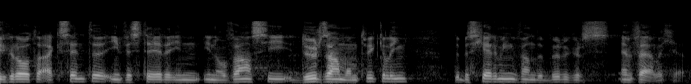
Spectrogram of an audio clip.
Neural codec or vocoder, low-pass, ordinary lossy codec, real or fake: none; none; none; real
